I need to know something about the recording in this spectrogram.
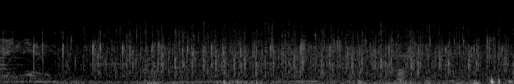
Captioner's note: audience applauding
